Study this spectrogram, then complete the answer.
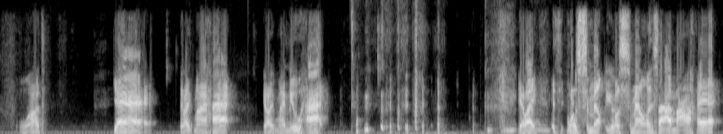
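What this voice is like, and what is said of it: Imitates another person's voice. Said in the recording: “That's my Michael Hayes imitation. Pretty good, right?”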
